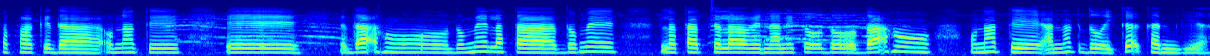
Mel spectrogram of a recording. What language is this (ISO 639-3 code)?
sat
